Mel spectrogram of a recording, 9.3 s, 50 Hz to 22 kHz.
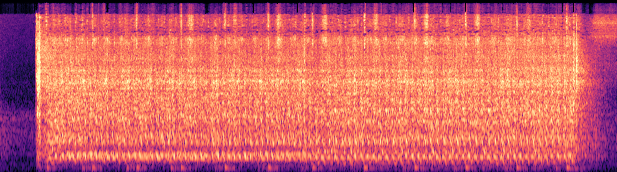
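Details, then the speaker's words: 1981 Buick Century diesel, sat about 12 years, glow plugs cycled: about four even starter beats a second for eight seconds with no catch; cranks freely but won't start, a little smoke suggesting maybe one cylinder trying. "Now remember, this has been sitting for 12 years, so it would not start in most case scenarios, but it is a diesel."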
